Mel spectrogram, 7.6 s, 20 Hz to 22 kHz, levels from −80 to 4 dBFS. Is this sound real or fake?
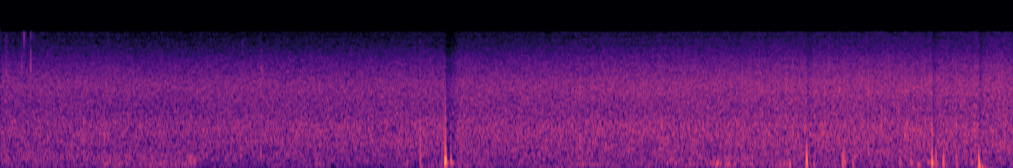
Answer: real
